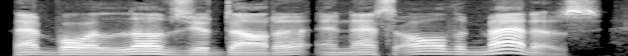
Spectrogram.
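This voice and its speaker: An actor playing a scheming, ageing oil tycoon and patriarch in an audio drama, commanding and patronizing. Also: male voice, mid-range voice, measured pace, no echo, clean studio sound, lightly acted. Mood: defensive, scheming.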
